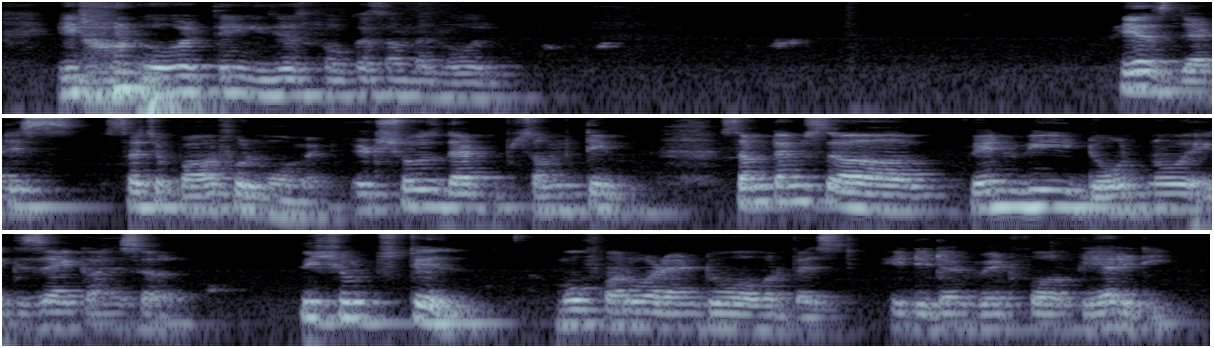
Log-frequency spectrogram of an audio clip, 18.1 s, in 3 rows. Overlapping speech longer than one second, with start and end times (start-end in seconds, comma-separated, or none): none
